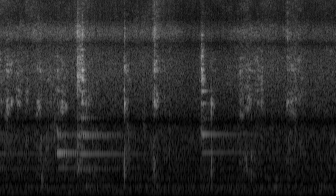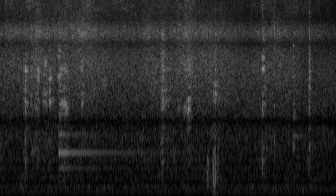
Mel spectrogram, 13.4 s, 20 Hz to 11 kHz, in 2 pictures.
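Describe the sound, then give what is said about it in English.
Onions, peppers and carrot cook in a pan with a soft, steady sizzle, broken by scattered clicks and scrapes of stirring. “And what I'm gonna do is also let it cook for 2 minutes, just to open up the onions and the peppers, and the carrot.”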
